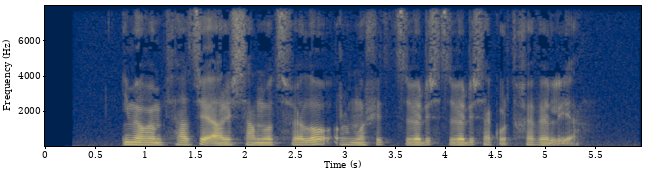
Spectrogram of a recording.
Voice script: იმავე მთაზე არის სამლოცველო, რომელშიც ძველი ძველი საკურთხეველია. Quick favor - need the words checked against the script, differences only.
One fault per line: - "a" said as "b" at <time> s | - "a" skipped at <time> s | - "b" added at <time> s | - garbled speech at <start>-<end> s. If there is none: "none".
none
